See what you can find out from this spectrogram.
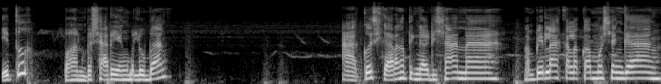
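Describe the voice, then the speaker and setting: Using a cartoonish character voice, a woman speaks in a high pitch with a cheerful tone at a moderate pace, leaving long, frequent pauses. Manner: chirpy, cheerful.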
